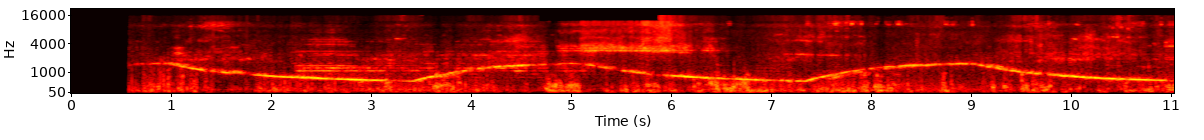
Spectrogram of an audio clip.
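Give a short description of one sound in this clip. Car tyres rumble on the road.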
